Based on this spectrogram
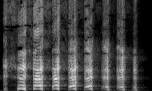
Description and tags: more laughing
Do you have a request?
